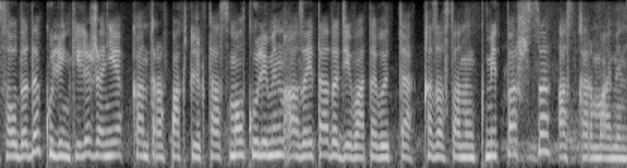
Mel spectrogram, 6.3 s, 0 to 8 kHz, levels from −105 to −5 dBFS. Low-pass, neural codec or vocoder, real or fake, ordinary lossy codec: none; codec, 16 kHz, 6 kbps, DAC; fake; none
